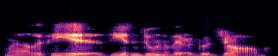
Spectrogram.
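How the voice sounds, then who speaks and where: Lady reader as a knowing gossipy gentleman, wry and unhurried, audiobook, bit muffled. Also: a bass voice, sing-song, creaky, husky, full character voice. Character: wry male society gossip, knowing and measured.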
